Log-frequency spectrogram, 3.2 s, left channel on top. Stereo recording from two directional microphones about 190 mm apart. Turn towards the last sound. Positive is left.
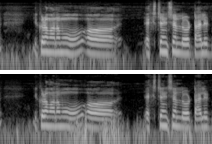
turn(degrees=0)  # may be behind; listen again after turning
